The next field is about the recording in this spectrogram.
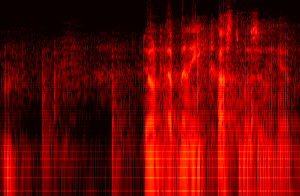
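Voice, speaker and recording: A British police detective with a very low voice. He is laconic and matter-of-fact, in the manner of 1950s radio drama. The old recording is dull, with a long reverberant ring. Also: very animated, moderate pace, gravelly, a little hiss or hum, full character voice. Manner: understated, clipped, conversational.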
